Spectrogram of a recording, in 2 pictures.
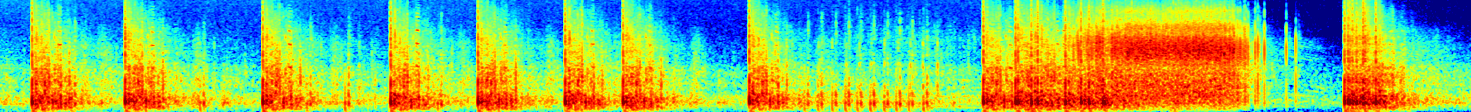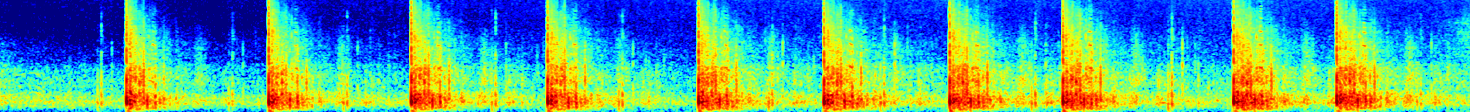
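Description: Aerial firework shells launching and bursting in quick succession, a sharp bang roughly every second. Partway through, a burst of rapid crackling runs into a loud hiss for about three seconds, ended by a single bang, and then the steady run of bangs resumes.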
